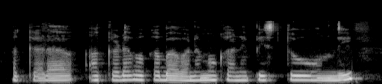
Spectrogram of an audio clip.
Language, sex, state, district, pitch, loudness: Telugu, female, Telangana, Mahabubabad, 195 Hz, -18 LUFS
